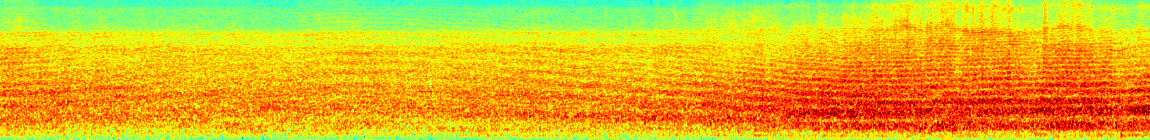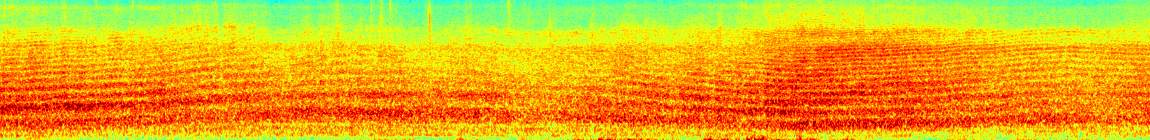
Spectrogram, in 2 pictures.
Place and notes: Cerezales del Condado, León, España - Taller MT Soplete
